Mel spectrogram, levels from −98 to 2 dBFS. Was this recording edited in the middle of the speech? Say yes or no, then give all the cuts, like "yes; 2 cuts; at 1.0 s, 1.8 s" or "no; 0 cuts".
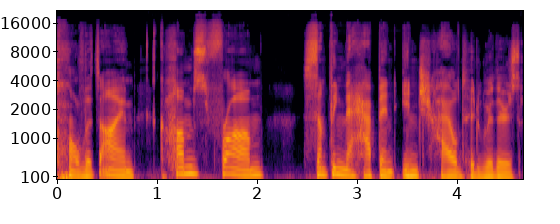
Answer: no; 0 cuts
